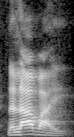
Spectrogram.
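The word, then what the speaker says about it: lullaby: क्या लिखा हुआ है, ललाबाई, ये ललाबाई, लुलाबाई ऐसे बोलेंगे इसे हम, ठीक है। तो ये थोड़ा सा अटपटा उच्चारण है, ललाबाई, ऐसे ललाबाई ऐसे पढ़ेंगे।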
